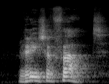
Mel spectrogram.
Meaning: 1. a tract of land reserved for a particular purpose; a reserve or reservation 2. a distinct, isolated sector or domain
- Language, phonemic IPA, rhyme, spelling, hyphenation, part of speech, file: Dutch, /ˌreː.sɛrˈvaːt/, -aːt, reservaat, re‧ser‧vaat, noun, Nl-reservaat.ogg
